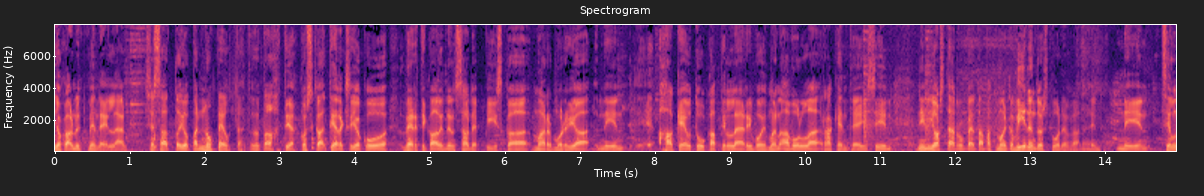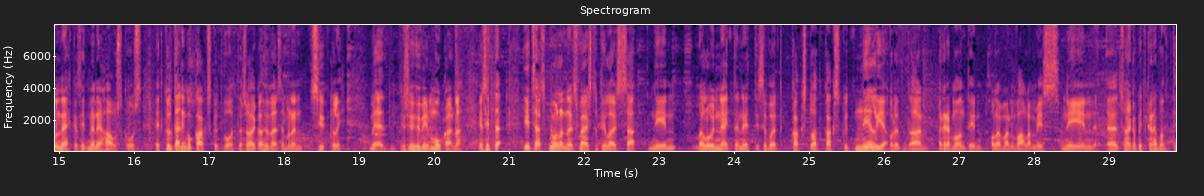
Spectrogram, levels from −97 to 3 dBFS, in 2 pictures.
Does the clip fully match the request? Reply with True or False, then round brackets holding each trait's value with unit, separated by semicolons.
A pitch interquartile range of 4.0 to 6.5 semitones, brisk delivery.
False (3.3 semitones; 160 wpm)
